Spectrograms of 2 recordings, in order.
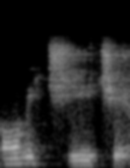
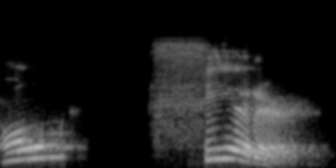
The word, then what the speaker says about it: home theater: O home teacher é home theater. Home É esse TH.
